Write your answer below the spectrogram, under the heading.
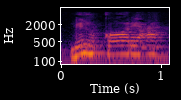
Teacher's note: القاف دي اعلى درجات التفخيم، والراء هنا مرققه لانها مكسوره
